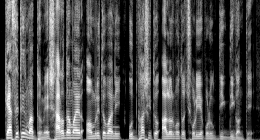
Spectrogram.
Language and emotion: Bengali, neutral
